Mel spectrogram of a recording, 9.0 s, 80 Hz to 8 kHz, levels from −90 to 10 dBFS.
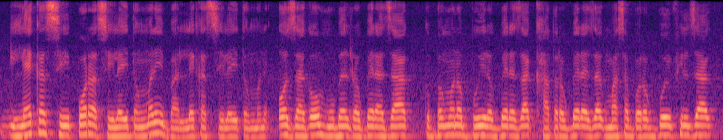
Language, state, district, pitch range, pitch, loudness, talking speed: Kokborok, Tripura, West Tripura, 140-155 Hz, 150 Hz, -14 LUFS, 170 wpm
